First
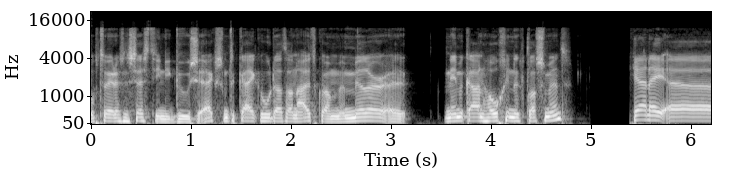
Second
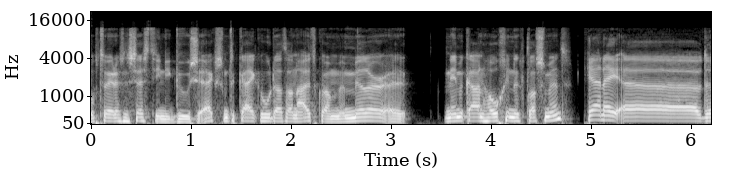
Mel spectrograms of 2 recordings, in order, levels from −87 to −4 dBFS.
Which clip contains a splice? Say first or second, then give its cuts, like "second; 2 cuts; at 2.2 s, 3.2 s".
second; 1 cut; at 4.9 s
